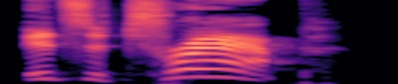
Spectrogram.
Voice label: its a trap, Old Cowboy Narrator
